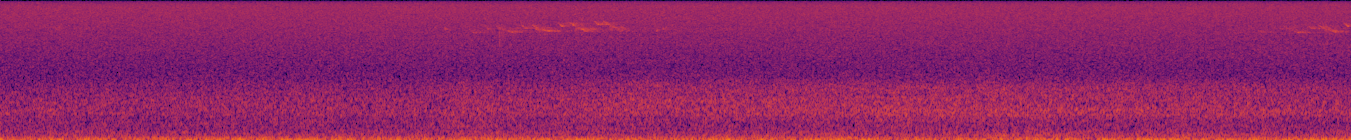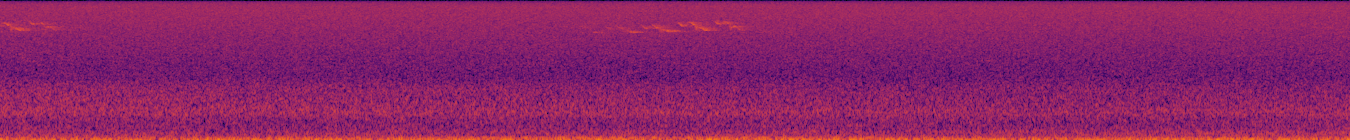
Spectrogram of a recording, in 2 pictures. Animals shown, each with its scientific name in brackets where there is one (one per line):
Blackburnian Warbler (Setophaga fusca)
